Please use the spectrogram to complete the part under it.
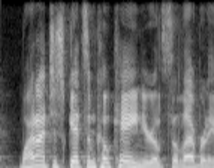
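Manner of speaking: plain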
